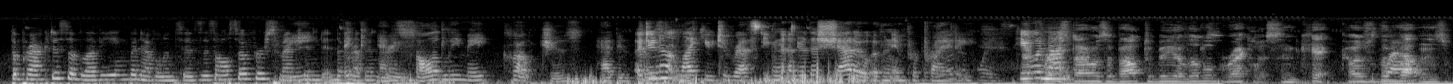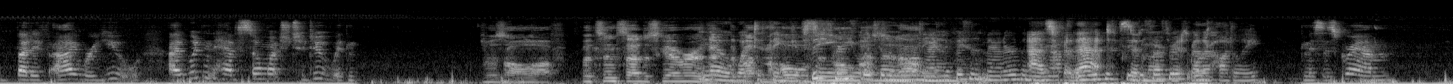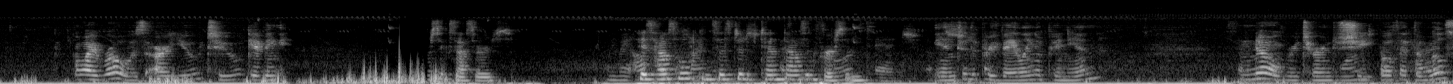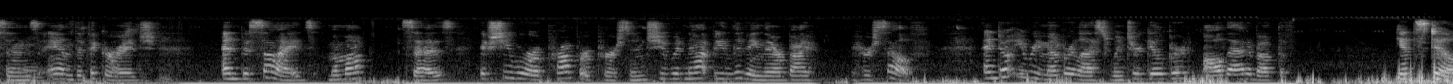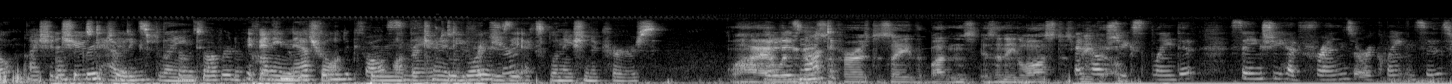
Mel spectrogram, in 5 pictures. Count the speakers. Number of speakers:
six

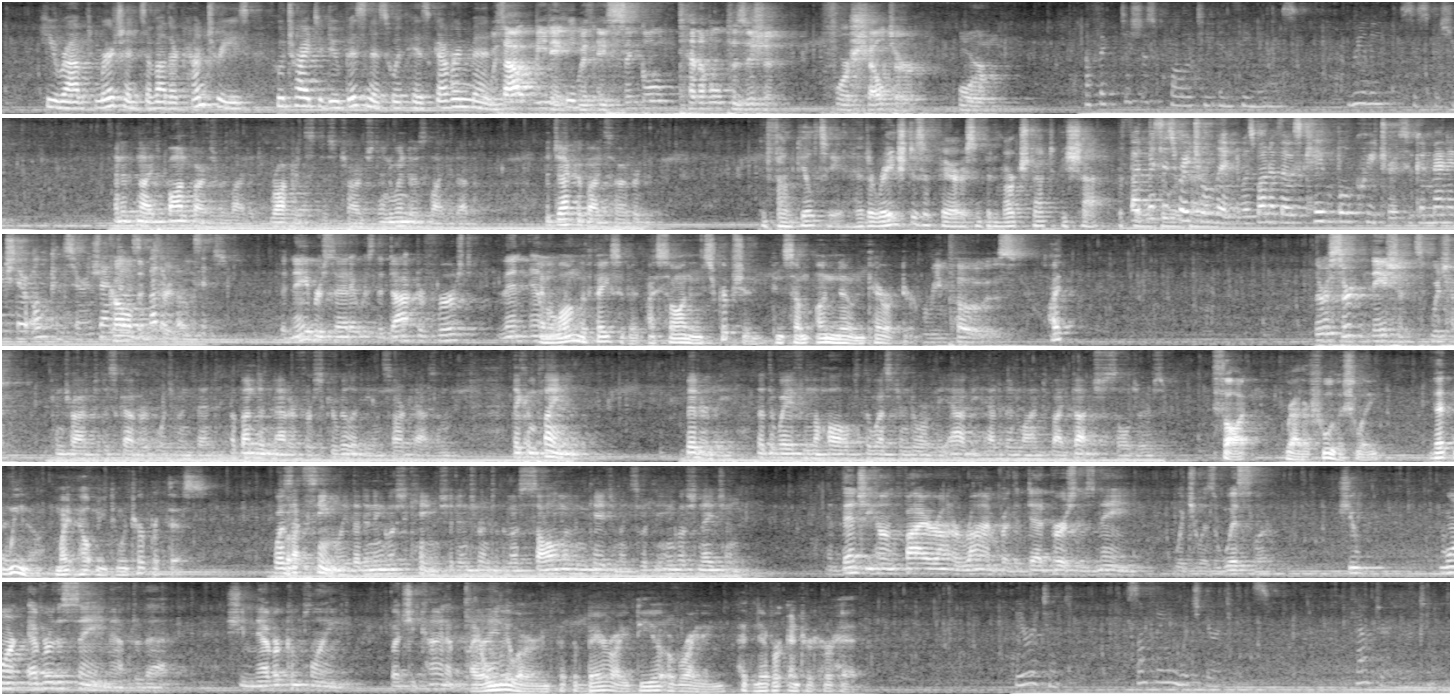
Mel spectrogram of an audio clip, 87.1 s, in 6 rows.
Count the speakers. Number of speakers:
eight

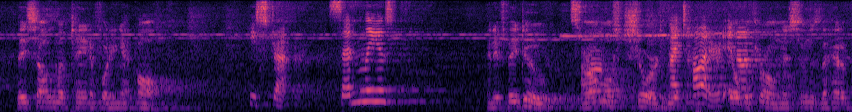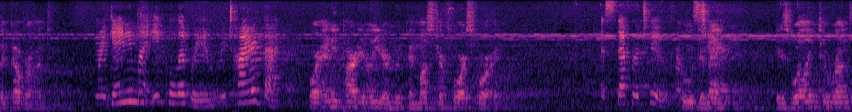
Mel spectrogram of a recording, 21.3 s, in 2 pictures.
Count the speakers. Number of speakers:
two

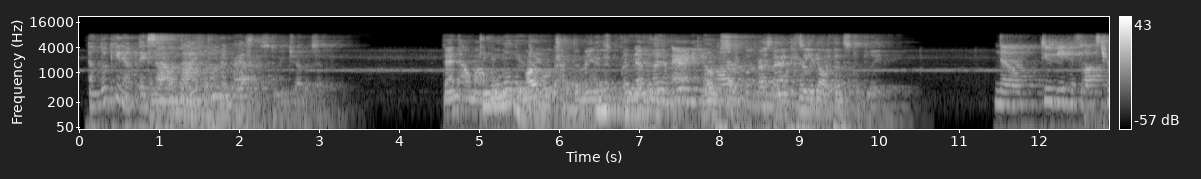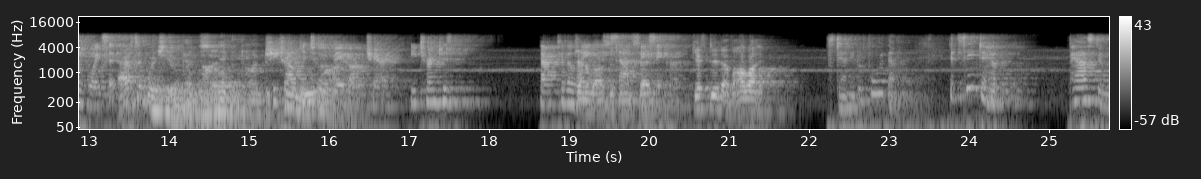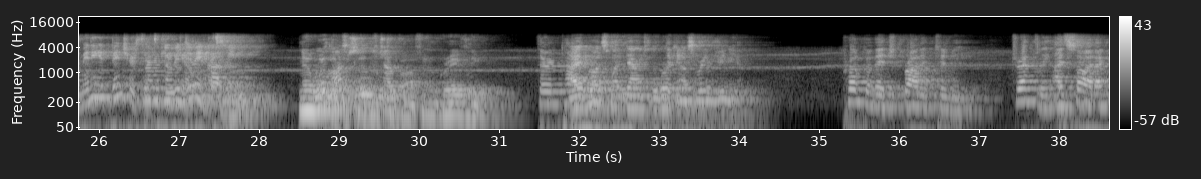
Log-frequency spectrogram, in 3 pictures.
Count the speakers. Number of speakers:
eight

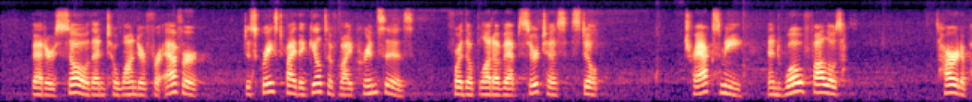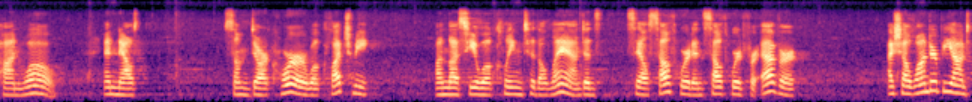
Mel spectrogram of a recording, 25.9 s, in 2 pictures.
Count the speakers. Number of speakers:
one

